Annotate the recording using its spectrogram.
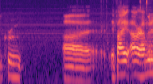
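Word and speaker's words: crwth: that's the fun part it's spelled see our w th it's a welsh ensure that that can't be right comes to us comes to us from wales CR WTH um i think it's pronounced the crew if I are I'm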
